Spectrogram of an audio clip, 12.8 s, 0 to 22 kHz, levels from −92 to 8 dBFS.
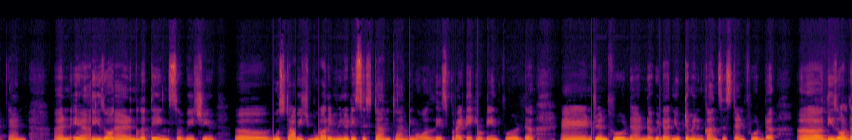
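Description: At 1.37–2.05 s, 4.10–4.78 s, 6.14–7.17 s and 8.88–10.24 s, the speech has chunks out of order: a 0.34 s block plays one, one, two and three chunks late. Each is a jumbled stretch, but unlike a dropout or repeat, nothing is missing or doubled.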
